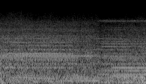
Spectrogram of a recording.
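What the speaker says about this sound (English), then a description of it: "Beat the train, man!" Train rushing past with its horn sounding in the GTA 5 video game during a police chase, a loud, steady rumble of rail noise with a sustained horn tone throughout.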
